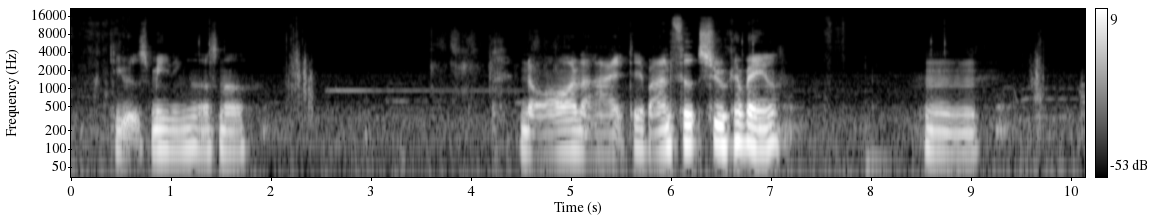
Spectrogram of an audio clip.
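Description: A man reads aloud expressively, close to a microphone.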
